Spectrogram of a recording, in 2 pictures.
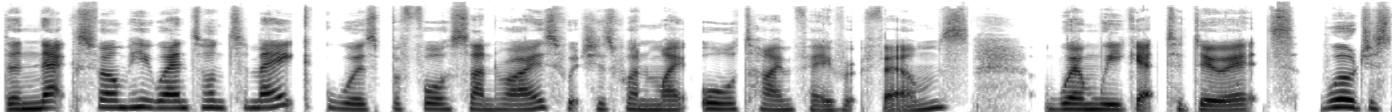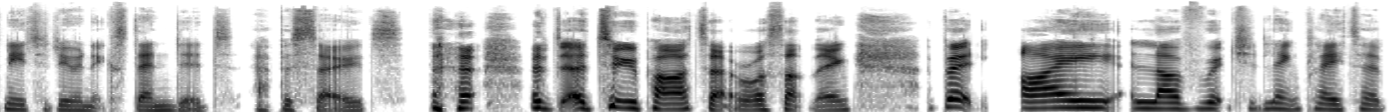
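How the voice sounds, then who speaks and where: Woman, measured podcast co-host, dry close recording. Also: mid-range voice, a bit bright, dry recording. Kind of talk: casual film podcast chat.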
